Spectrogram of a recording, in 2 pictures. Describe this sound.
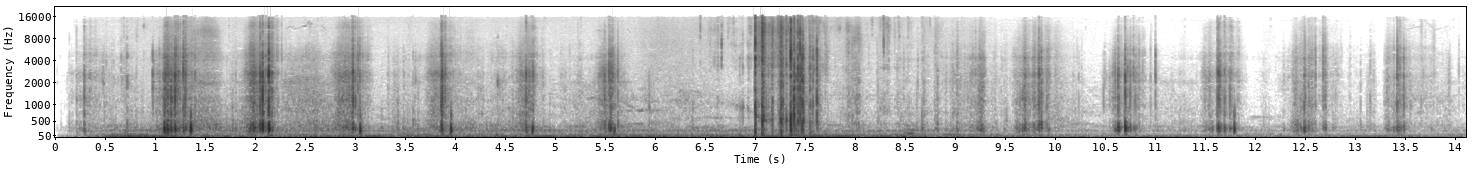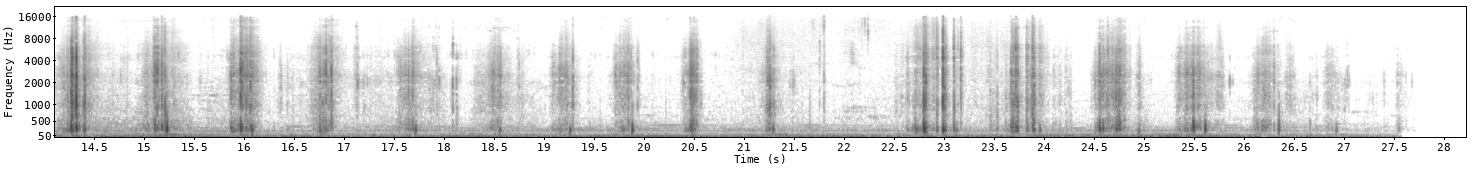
Recorded a friend eating a zoo cookie, this sound can also be used for walking into snow type of effect.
